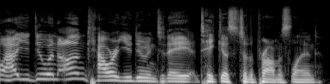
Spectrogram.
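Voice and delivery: ordinary talk, nothing marked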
